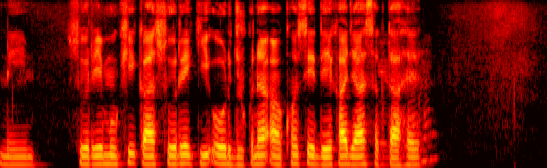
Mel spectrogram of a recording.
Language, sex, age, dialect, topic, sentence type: Hindi, male, 18-24, Garhwali, agriculture, statement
